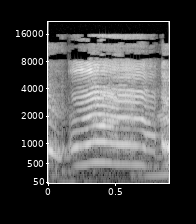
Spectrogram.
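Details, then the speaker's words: Loud, sustained, clear wailing cry of a large newborn boy just after a VBAC delivery; a strong, normal newborn cry. "hi i'm sorry i know you're mad we're not making fun of you we're just impressed"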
